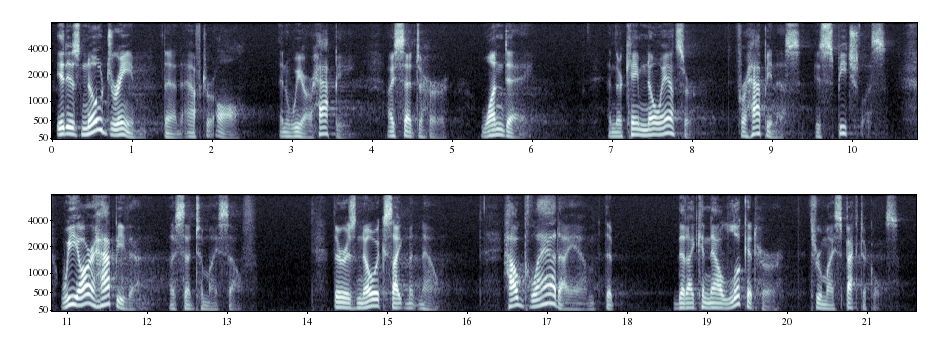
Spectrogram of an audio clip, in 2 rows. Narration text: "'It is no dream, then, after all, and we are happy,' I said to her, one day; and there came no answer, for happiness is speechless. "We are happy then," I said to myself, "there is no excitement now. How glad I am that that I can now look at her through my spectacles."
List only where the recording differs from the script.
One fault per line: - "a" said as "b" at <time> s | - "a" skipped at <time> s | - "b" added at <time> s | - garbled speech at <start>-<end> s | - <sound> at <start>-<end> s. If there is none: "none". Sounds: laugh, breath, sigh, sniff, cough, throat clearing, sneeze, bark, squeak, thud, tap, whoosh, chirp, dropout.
none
